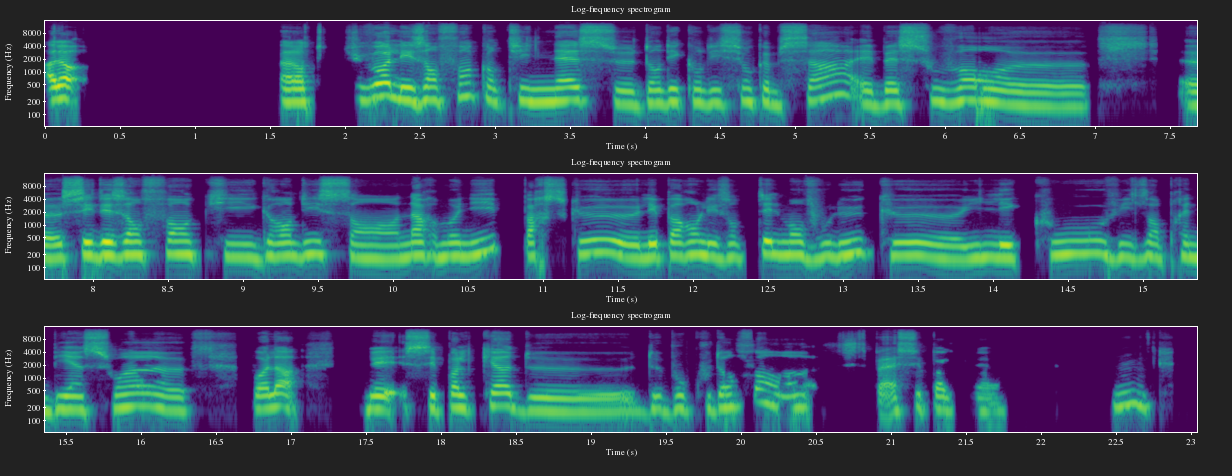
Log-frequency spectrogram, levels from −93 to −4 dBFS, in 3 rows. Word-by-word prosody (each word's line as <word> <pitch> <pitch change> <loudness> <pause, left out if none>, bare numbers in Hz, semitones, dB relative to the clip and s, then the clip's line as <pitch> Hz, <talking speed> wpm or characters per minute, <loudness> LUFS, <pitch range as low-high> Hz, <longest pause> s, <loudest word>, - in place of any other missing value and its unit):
Alors 240 +10 +8 1.3
alors 200 0 +5
t - - -11
tu 225 - -7
vois 275 +4 +9
les 220 -4 +5
enfants 225 +5 0
quand 215 -7 -5
ils 200 -2 +2
naissent, 215 0 +2
heu, 180 -2 -1
dans 190 +3 -2
des 200 +1 0
conditions 195 0 -2
comme 200 -4 -2
ça, 250 - -2
eh 180 - -2
beh, 185 +2 0
souvent, 205 +1 0
heu 155 -2 -2 0.7
heu, 170 -1 +2
c'est 180 +3 +5
des 200 +1 +7
enfants 210 +1 +1
qui 185 -4 -5
grandissent 195 +3 -1
en 170 0 -2
harmonie 195 +6 0
parce 190 0 -3
que 215 -4 +1
les 180 +1 +5
parents 195 +2 0
les 185 -3 +1
ont 180 -2 -5
tellement 200 -1 +4
voulu 190 +6 -1
qu'ils 180 -4 0
les 170 0 +3
couvent, 215 +1 -1
ils 180 0 -4
en 175 - -4
prennent 180 +1 -3
bien 190 +1 +1
soin, 200 +5 0 0.2
heu, 175 -1 -3 0.4
voilà. 195 +3 +2 0.4
Mais 190 +4 +3
c'est 200 -1 +2
pas 210 - +2
le 200 - +2
cas 220 +5 +1
de 165 - -2
de 185 +4 -5
beaucoup 185 +1 -6
d'enfants, 215 +5 -3
hein, 200 +2 -2 0.2
c'est - - -14
pas - - -2
c'est 185 +5 -5
pas 185 - -3
le 170 - -10
cas. 85 - -9 0.8
Mmh 235 +3 -2
mh. 210 - -14
195 Hz, 165 wpm, -24 LUFS, 180-210 Hz, 1.3 s, vois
